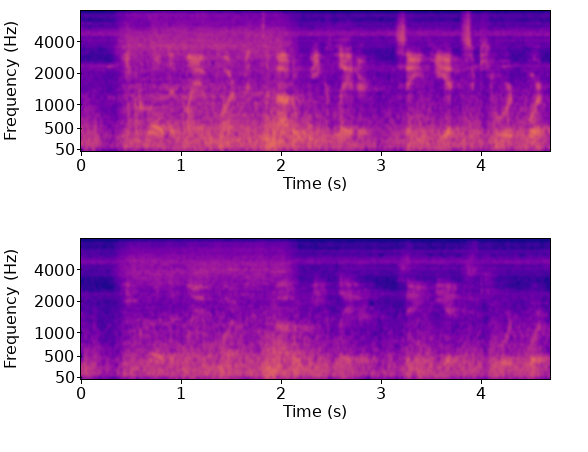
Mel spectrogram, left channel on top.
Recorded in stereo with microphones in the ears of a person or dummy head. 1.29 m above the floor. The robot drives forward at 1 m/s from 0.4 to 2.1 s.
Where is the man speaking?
50° left (ahead or behind), 4 m; by 4.6 s 70° left (ahead or behind), 3.5 m.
